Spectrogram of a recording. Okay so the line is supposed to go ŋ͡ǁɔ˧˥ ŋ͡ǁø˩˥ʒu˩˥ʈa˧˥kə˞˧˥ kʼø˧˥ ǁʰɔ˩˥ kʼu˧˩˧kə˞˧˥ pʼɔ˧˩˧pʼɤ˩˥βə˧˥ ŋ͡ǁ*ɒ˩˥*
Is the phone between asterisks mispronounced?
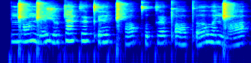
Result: no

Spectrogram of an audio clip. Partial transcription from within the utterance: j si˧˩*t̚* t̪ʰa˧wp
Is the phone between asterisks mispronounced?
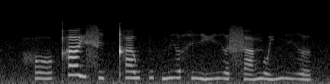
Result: yes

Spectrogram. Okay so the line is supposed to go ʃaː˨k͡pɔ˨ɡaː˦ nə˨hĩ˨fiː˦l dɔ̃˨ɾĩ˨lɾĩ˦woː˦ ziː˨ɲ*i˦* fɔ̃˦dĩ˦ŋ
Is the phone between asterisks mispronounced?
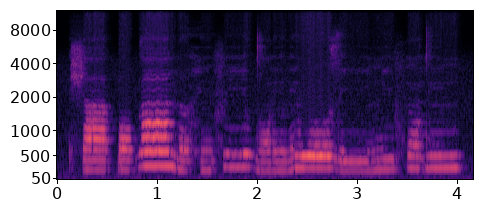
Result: yes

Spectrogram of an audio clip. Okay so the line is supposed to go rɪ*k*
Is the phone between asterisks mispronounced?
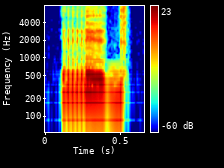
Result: yes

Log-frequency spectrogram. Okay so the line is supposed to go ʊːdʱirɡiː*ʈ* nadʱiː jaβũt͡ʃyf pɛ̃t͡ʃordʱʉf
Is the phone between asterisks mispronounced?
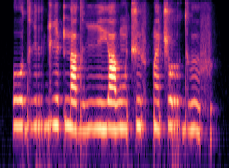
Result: no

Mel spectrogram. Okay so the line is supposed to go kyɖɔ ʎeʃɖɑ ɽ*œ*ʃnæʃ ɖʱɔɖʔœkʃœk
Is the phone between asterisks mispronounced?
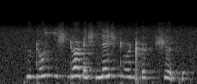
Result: yes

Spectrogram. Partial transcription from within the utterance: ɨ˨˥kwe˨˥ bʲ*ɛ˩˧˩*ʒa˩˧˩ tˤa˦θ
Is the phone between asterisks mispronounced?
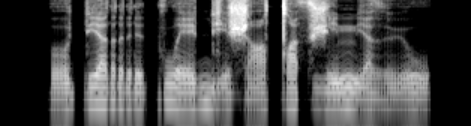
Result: yes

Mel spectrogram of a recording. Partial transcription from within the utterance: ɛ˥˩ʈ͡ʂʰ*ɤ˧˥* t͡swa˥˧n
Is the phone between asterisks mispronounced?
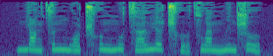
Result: yes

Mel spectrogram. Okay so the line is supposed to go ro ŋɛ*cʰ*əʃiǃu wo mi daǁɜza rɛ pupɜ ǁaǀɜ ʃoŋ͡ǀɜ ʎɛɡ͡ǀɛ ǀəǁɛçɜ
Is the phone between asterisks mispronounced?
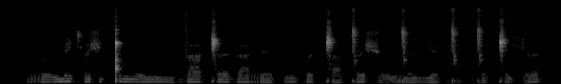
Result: no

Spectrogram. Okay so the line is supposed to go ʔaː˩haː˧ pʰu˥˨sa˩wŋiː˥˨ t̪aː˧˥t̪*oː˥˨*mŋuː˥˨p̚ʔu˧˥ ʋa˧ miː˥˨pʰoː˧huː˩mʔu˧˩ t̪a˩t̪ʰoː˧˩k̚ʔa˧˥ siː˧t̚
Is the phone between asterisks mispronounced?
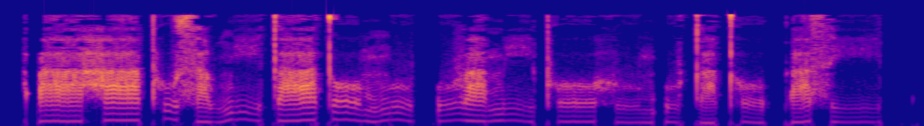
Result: no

